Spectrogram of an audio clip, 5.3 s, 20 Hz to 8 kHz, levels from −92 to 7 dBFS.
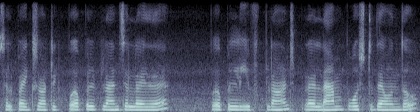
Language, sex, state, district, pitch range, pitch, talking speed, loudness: Kannada, female, Karnataka, Shimoga, 205-225 Hz, 215 Hz, 160 wpm, -16 LUFS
